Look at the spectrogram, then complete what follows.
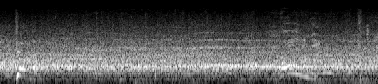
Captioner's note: crowd cheers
